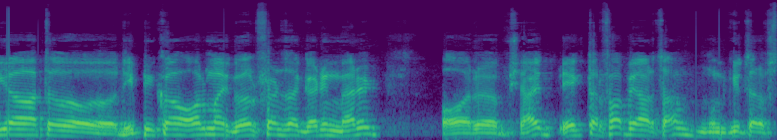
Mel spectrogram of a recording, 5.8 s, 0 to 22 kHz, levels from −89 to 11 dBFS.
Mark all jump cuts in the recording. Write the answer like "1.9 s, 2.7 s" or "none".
none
